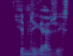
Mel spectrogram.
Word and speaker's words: hypnagogic: Hypnagogic state, is that correct? Is that how you pronounce that? – Hypnagogic state.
